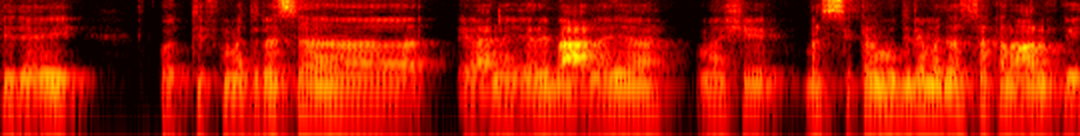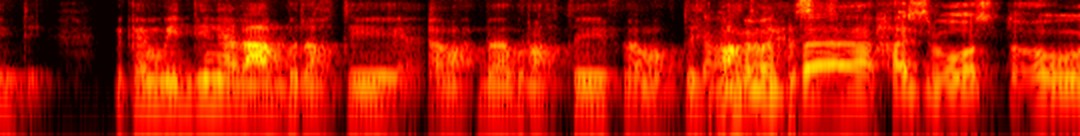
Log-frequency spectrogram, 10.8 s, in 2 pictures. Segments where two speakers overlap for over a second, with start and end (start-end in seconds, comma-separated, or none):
none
